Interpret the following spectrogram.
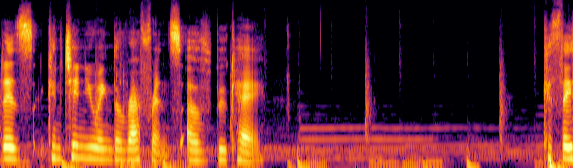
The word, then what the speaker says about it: Bucket: A bucket. Thank you. It's actually pronounced bouquet.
